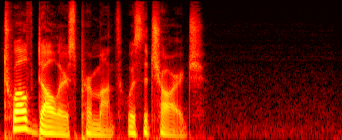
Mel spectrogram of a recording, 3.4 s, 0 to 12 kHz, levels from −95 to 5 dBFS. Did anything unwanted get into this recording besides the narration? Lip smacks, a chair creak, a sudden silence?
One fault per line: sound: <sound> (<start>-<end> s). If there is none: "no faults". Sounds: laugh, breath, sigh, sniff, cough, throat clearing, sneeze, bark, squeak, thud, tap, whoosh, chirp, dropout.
no faults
